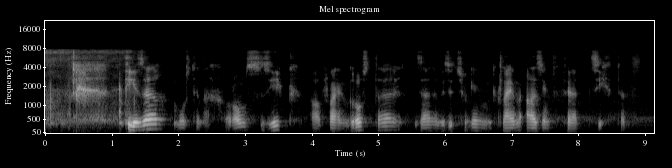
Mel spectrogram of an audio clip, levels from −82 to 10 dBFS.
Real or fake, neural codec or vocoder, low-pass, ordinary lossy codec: fake; codec, 16 kHz, 2 kbps, FunCodec, trained on LibriTTS, 25 frames a second; none; none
